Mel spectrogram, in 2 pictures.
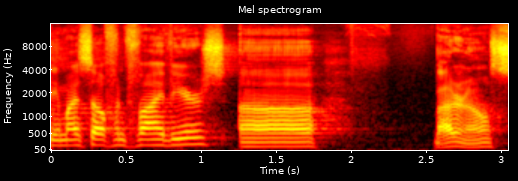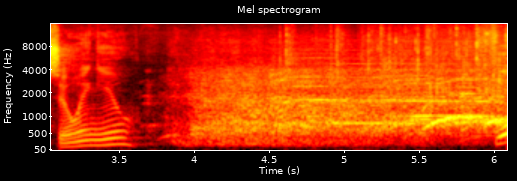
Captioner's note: laughter; cheers and applause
